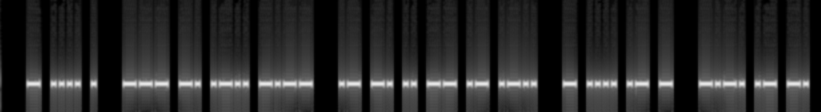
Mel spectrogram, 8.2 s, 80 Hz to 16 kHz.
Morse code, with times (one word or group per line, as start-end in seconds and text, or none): 0.3-1.0 THE
1.2-3.1 ONLY
3.4-5.4 ANIMAL
5.6-6.7 THAT
7.0-8.1 CAN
